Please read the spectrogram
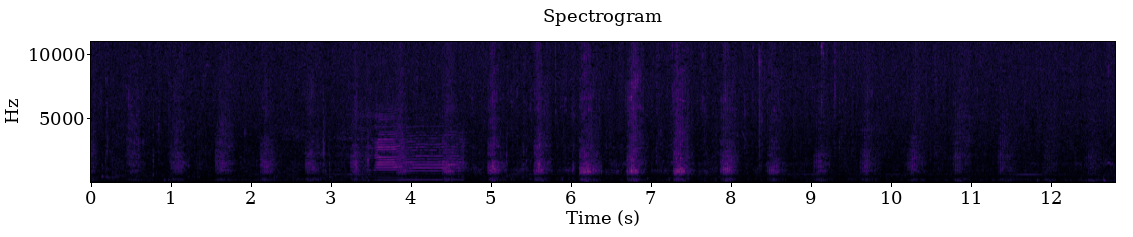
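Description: Hoofbeats of a young cow horse loping on arena dirt, a steady rhythm of about one and a half thuds a second, loudest midway as the horse passes close. About four seconds in, one low, drawn-out animal call is heard, about a second long.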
